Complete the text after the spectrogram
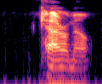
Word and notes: caramel: American English

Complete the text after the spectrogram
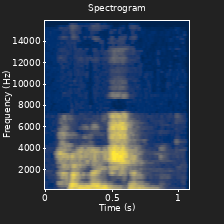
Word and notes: halation: British English

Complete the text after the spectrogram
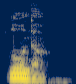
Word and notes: launder: Australian English

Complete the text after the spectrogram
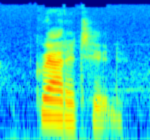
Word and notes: gratitude: American English

